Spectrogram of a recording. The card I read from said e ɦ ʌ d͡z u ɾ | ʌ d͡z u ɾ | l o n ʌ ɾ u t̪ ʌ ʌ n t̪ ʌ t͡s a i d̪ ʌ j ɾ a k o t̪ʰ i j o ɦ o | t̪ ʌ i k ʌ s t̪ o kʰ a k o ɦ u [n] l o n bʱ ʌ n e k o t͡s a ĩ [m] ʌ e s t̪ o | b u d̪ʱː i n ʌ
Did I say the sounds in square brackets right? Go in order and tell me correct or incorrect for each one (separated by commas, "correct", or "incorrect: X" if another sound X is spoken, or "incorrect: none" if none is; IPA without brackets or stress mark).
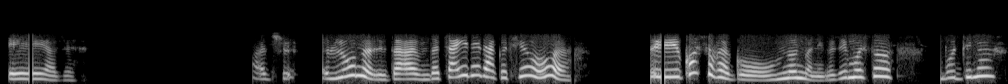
incorrect: m, correct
